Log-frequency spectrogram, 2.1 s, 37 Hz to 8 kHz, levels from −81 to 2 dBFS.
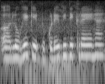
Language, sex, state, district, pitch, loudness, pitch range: Hindi, male, Punjab, Pathankot, 225 Hz, -15 LUFS, 195-225 Hz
